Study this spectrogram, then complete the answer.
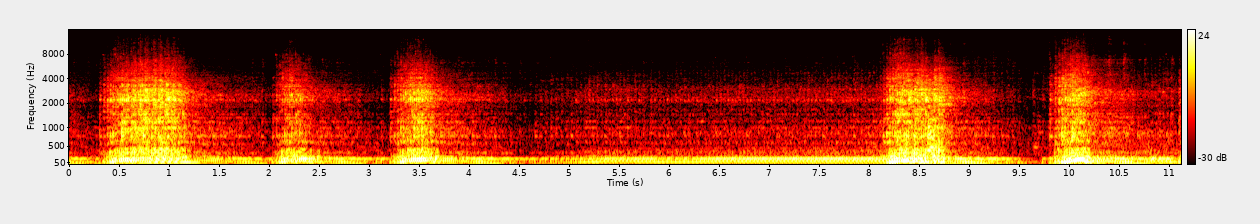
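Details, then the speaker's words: Honda K24-swapped Mazda RX8, first start after final engine install with the latest tune uploaded: quick throttle blips that spin up sharply and drop back cleanly, with no stumble or rattle. Healthy free revving. "oh dude it revs up so much better right now it wraps up so much better"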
